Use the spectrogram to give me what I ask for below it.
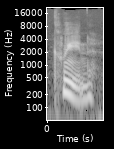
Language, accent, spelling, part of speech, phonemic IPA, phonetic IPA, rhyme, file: English, US, clean, adjective / noun / verb / adverb, /kliːn/, [kʰl̥ĩːn], -iːn, En-us-clean.ogg
- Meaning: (adjective) Free of dirt, filth, or impurities (extraneous matter); not dirty, filthy, or soiled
